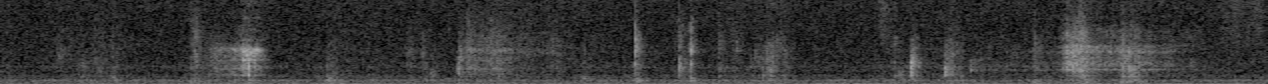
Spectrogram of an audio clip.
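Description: Scattered faint clicks and small taps, a little stronger about a second in, over a steady low hum.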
